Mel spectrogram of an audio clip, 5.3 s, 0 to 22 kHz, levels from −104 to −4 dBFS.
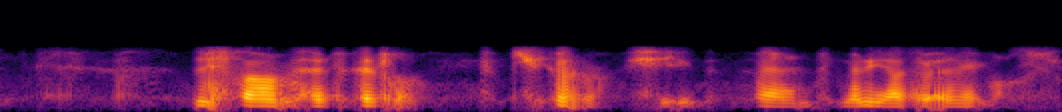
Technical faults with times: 0.00-5.31 Codec 2 vocoder

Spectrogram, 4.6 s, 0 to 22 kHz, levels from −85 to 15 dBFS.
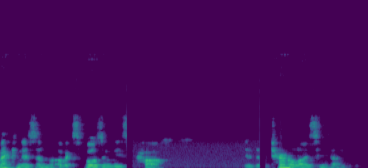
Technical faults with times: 1.58-3.32 input switched to a poorer device

